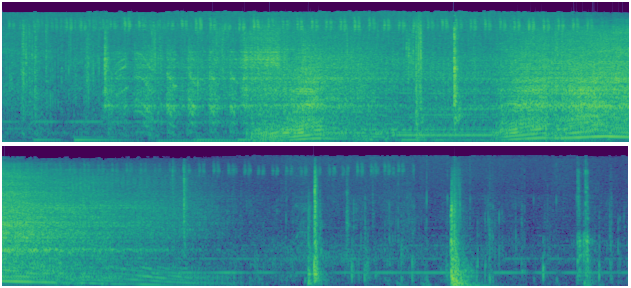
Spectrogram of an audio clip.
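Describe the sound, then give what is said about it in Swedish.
The engine of one of the Posten (postal service) cars, finished being built last week, cranks and starts, then revs up and down in rising and falling surges before settling, followed by a few sharp, isolated thuds. No one speaks. “Och de här bilarna då, den byggde jag färdig förra veckan, postens bilar. Så jag kan starta upp.”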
